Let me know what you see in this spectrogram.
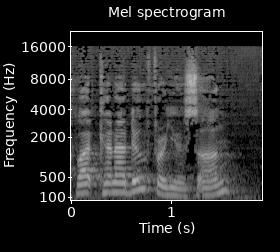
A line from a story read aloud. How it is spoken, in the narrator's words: She softly asked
